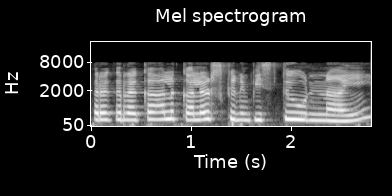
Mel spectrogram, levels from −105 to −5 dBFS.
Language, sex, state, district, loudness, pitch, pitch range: Telugu, female, Andhra Pradesh, Annamaya, -13 LUFS, 320 Hz, 305-335 Hz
